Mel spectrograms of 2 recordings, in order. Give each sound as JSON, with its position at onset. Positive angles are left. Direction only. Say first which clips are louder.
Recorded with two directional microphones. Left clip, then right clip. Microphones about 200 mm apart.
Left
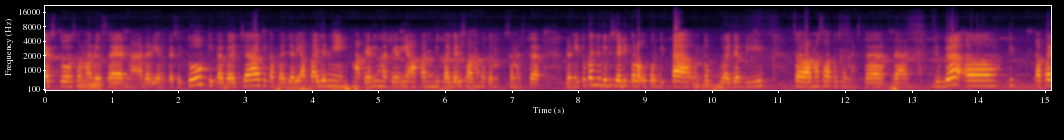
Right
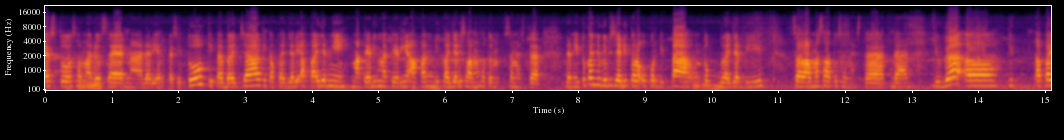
{"t": 0.0, "sound": "a woman's voice", "louder": "right 1 dB", "side_deg": -5}
{"t": 9.6, "sound": "a woman's voice", "louder": "right 1 dB", "side_deg": -20}
{"t": 10.2, "sound": "a woman's voice", "louder": "right 1 dB", "side_deg": -5}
